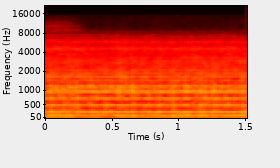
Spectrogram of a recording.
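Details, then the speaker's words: Telefunken Operette 8 tube radio under restoration, RF coils rebuilt after open coils were found, external antenna switch open (antenna connected): steady low hum under even hiss with no station, practically nothing to receive. Normal background noise. "but because we've got practically nothing to receive it's not surprising"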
